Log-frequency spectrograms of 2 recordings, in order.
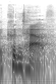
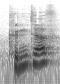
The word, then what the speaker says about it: couldn't have: for pronunciation couldn't shouldn't couldn't have shouldn't have and it's interesting because when I say this in American English quickly I almost sound like I'm saying the letters UV like of or kind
